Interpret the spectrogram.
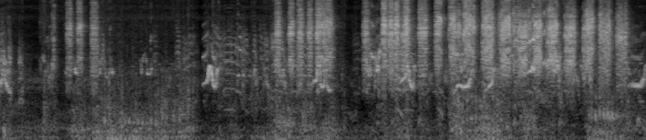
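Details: Captive budgerigar colony at play in a breeding setup, giving dense, fast, buzzy chattering chirps and squawks high in pitch, with brief gaps of near silence and some wing flutters.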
